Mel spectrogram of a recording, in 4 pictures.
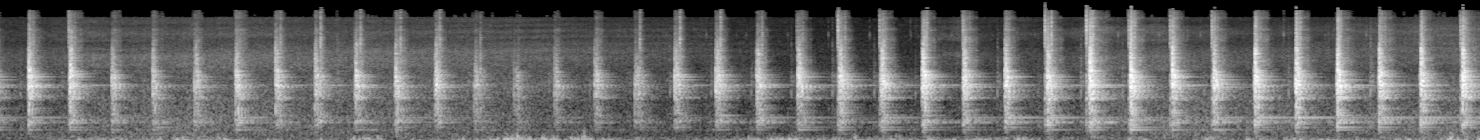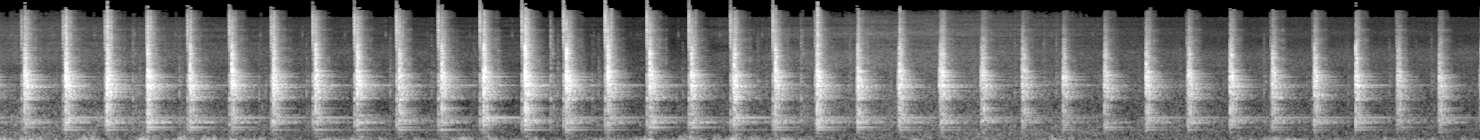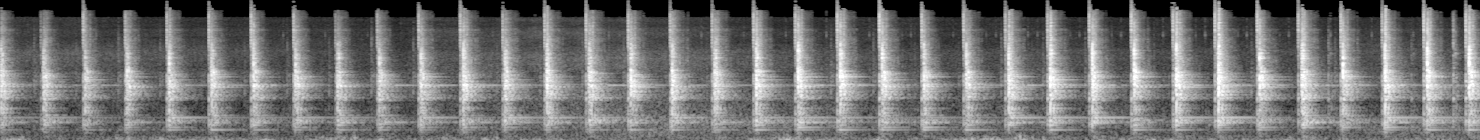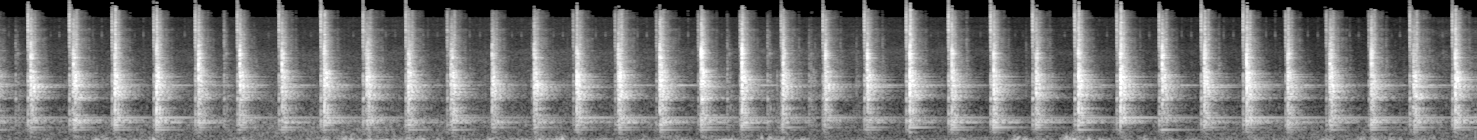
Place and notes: Le Bois-Plage-en-Ré, France - Wind on the boats masts
The weather is good but there's a strong wind today. Masts of the small boats move on the wind.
